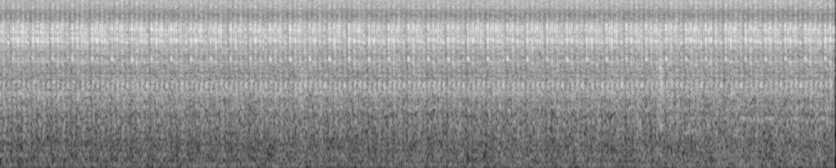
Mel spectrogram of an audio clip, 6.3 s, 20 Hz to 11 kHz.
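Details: 2009 Opel Corsa D 1.3 CDTI 75 hp diesel at idle: steady, loud, clattery running in heavy hiss, no distinct knock; owner finds the engine very noisy and asks if it is a problem or normal.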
